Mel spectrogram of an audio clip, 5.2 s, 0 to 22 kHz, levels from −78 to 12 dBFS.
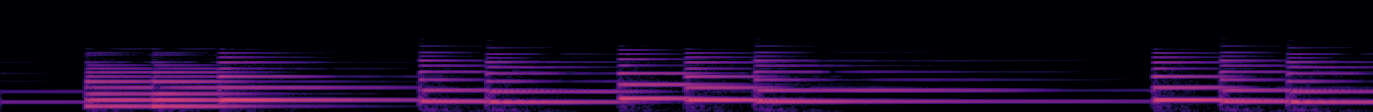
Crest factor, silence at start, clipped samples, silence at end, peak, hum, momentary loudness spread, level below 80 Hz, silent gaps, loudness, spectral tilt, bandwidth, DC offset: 14 dB; 0 s; under 0.1%; 0 s; -18 dBFS; none; 15 LU; -70 dBFS; none; -32 LUFS; -7 dB/octave; 5.6 kHz; under 0.1%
